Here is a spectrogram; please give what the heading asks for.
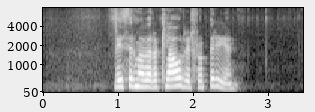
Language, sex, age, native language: Icelandic, female, 40-49, Icelandic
